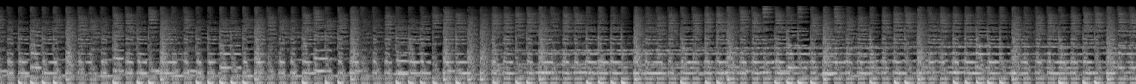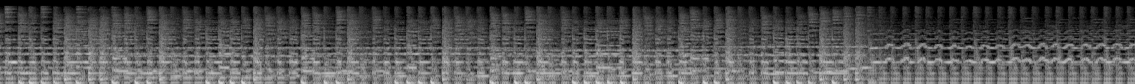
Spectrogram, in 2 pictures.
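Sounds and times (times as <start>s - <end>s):
Roland SC-8820 sounds: 0.0s - 22.7s.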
